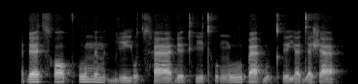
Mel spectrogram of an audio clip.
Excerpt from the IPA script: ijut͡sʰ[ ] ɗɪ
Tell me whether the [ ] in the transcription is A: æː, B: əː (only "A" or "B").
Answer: A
